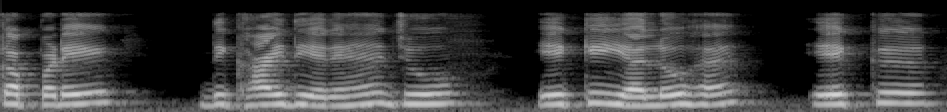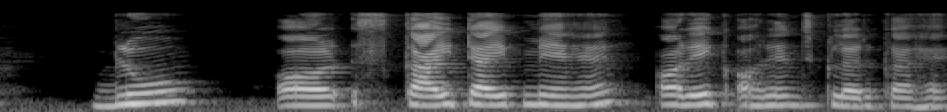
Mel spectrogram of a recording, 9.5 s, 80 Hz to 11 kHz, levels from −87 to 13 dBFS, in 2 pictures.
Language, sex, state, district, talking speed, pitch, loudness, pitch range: Hindi, female, Uttar Pradesh, Muzaffarnagar, 145 wpm, 245 Hz, -17 LUFS, 230-265 Hz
